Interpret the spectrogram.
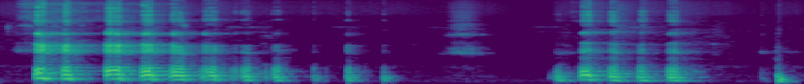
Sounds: Laughter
